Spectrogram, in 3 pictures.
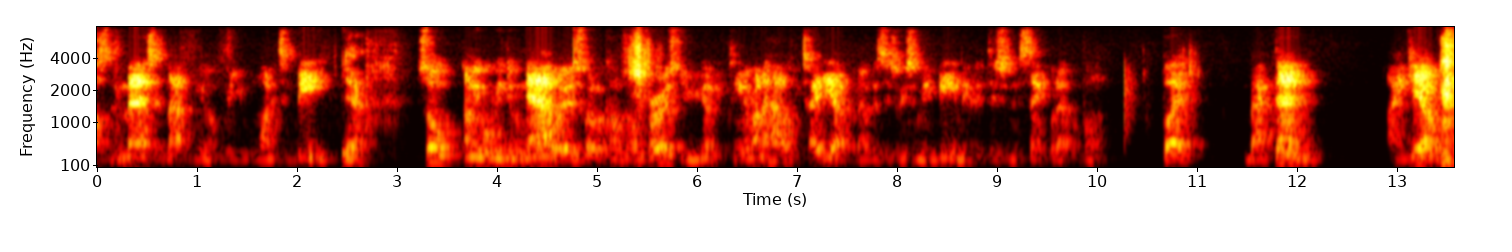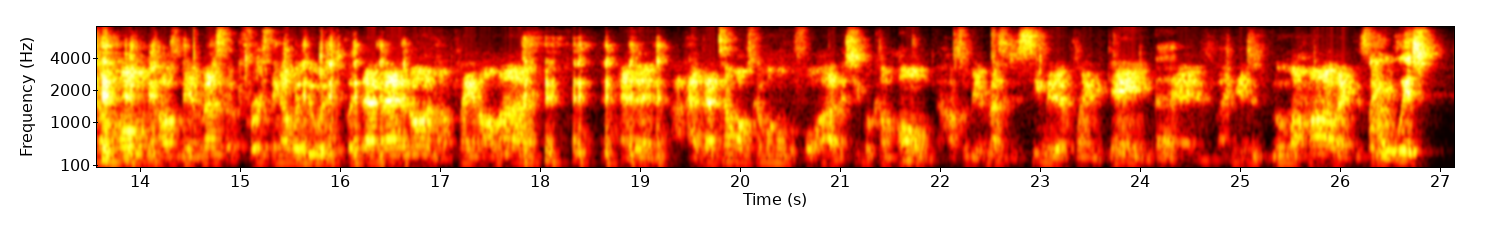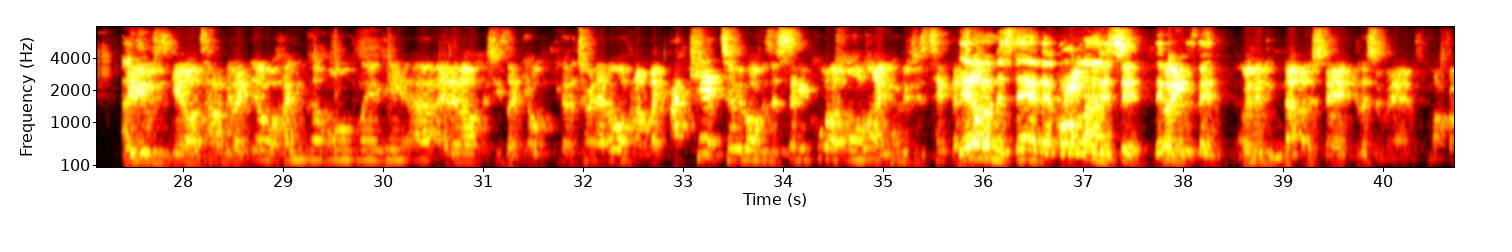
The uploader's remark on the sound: Please excuse the audio as always...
